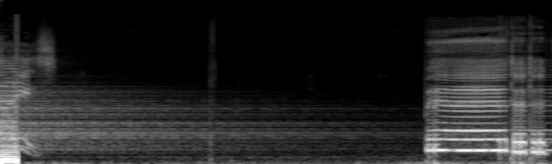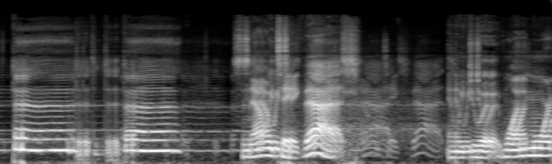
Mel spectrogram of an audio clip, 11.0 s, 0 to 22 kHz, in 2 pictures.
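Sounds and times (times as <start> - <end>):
man singing auto-tuned notes: 4.3 - 10.7.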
